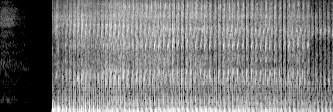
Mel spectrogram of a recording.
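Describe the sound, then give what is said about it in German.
A voiced lip trill, done as an exercise to loosen the lower jaw, begins abruptly after a short silence, lips blubbering in a loud, steady, motor-like flutter that holds one low pitch for about three seconds. “Und das können wir jetzt mal zusammen machen, die Lippen blubbern lassen.”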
